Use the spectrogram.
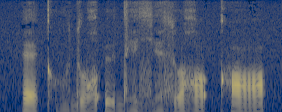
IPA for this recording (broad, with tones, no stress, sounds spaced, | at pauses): ɛ˧˩˧ kʰ ṳ˩˧˩ d u˧˩˧ ʁ ʔ ɨ˧˩˧ d e̤˩˧˩ zʲ ɛ̤˩˧˩ z ʊ˩˧˩ ʁ ɔ˧˩˧ ʔ kʰ ɒ˧˩˧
